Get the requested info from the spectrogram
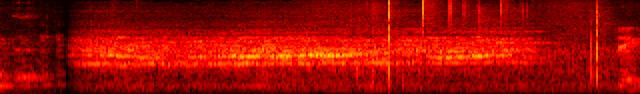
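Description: Television sound playing in the room: a bright, steady musical tone held for about three seconds, with a quick run of sharp clicks near its end.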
